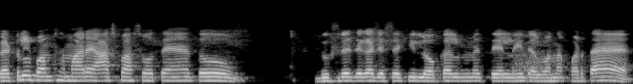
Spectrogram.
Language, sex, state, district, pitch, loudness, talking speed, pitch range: Hindi, male, Bihar, Lakhisarai, 170 Hz, -17 LUFS, 170 wpm, 160-180 Hz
